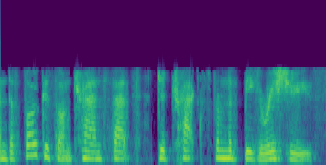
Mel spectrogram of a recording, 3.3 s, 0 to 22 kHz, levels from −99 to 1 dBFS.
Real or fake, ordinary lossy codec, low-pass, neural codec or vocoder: real; AAC, 16 kbps; 7.2 kHz; none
